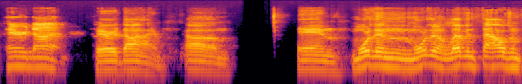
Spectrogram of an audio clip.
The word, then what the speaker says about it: Paradym: finally said it right because so many people say parody or parody, You don't want it to be a parody, right? right, Paradym.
